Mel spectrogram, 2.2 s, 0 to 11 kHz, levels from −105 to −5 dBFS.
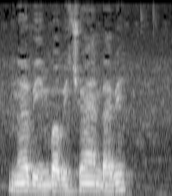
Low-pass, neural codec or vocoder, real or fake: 9.9 kHz; none; real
